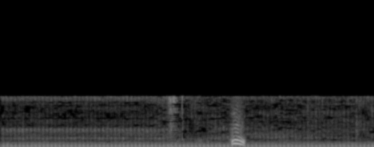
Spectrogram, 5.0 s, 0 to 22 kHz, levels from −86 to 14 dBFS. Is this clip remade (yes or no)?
no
